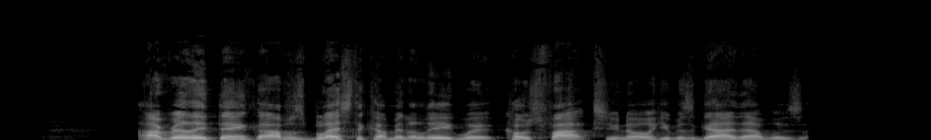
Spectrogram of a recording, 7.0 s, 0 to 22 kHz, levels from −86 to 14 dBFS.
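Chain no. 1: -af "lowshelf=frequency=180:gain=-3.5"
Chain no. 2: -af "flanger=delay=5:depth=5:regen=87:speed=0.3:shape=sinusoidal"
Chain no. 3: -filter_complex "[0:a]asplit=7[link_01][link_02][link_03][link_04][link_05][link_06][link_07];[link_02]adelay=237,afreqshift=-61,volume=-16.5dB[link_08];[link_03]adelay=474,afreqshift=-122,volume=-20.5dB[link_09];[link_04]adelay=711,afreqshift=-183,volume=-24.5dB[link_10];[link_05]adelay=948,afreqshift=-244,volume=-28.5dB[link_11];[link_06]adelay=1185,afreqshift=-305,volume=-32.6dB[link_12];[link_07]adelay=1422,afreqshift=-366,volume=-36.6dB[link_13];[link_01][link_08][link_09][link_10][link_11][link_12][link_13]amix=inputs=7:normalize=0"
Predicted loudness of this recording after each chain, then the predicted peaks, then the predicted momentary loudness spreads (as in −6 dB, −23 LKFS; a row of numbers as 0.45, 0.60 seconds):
−30.5, −34.5, −30.0 LKFS; −14.5, −18.0, −14.0 dBFS; 10, 10, 12 LU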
